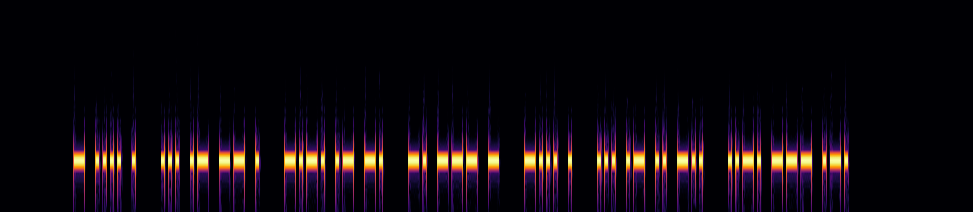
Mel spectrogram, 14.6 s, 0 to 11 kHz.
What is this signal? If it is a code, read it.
Morse code, heard as a keyed tone, about 22 wpm, 700 Hz. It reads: THE SAME CAN NOT BE SAID FOR
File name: practice / 22wpm / Sets of 7 Words - 22wpm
